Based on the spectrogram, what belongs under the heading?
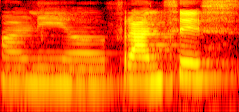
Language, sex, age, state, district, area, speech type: Goan Konkani, female, 18-30, Goa, Murmgao, urban, spontaneous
